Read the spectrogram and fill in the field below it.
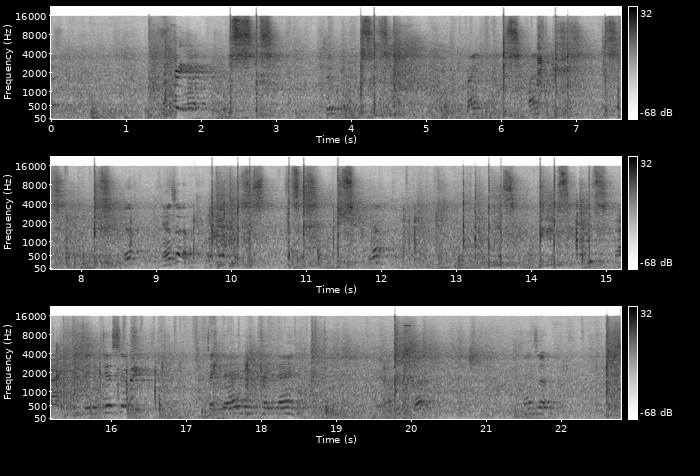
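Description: A man talks and calls out instructions loudly.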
